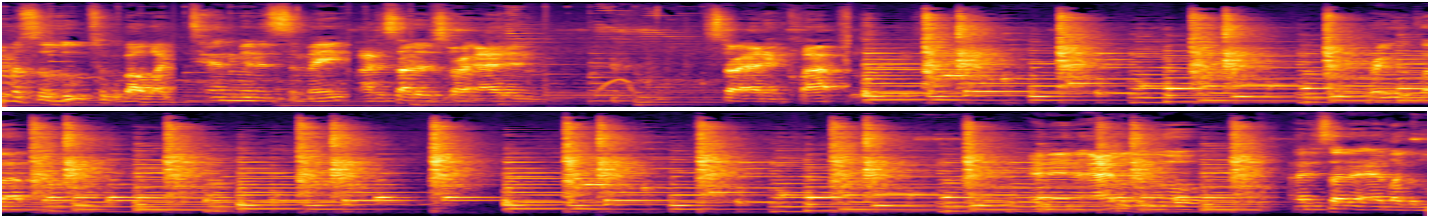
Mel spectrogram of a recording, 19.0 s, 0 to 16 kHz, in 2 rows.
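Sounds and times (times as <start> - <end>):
held bass line: 0.0 - 4.9
sampled keyboard chords: 0.0 - 18.1
programmed hand claps: 6.1 - 18.0.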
